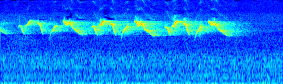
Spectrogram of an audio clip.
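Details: Common yellowthroat (Geothlypis trichas) perched on cattails in Montreal, Canada, gives a fast series of about five high, looping, chattering phrases in roughly two seconds, loud and clear above faint low-pitched environmental rumble.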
